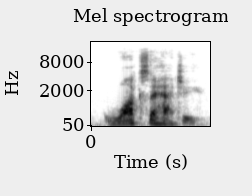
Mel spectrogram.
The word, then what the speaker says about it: Waxahachie: And if you haven't been there yet, you go Waxahachie. But never again, because we were corrected with love. Waxahachie.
